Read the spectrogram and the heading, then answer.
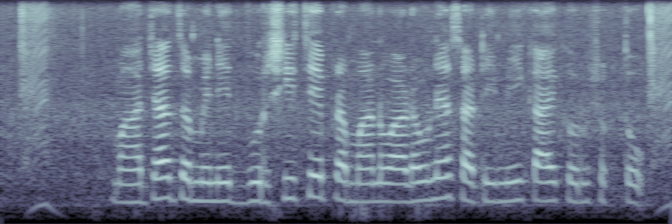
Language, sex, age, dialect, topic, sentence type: Marathi, female, 31-35, Standard Marathi, agriculture, question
